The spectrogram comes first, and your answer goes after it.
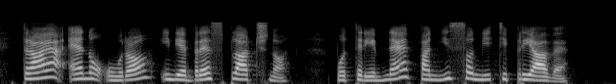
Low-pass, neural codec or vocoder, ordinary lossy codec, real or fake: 7.2 kHz; codec, 16 kHz, 0.7 kbps, FocalCodec; none; fake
